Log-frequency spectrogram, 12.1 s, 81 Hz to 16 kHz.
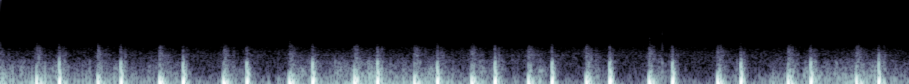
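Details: Male heart auscultated with a stethoscope, recorded partly sitting at a desk and partly lying in bed: steady, regular lub-dub at about 70 beats a minute; normal heart sounds.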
